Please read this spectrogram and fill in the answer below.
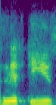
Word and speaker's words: NFTs: not frozen um and pick nft's nifties or how do you pronounce it i i definitely lean towards nfts yeah sorry about the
